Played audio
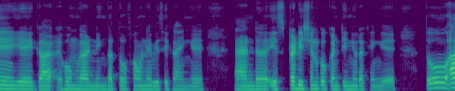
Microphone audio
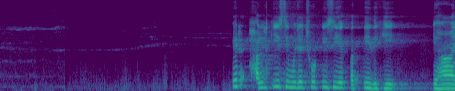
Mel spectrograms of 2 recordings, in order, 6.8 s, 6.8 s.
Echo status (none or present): none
